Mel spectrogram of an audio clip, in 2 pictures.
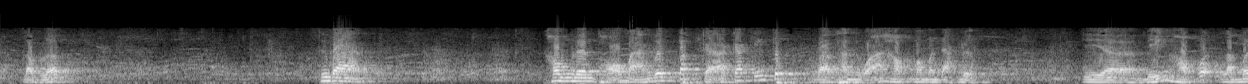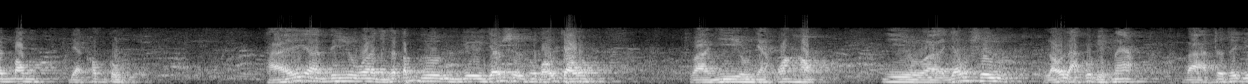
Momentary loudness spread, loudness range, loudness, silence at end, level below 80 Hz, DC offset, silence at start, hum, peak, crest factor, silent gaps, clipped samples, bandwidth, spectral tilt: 20 LU; 6 LU; -9 LUFS; 0 s; -34 dBFS; under 0.1%; 0 s; none; 0 dBFS; 10 dB; none; 0.2%; 5.8 kHz; -10 dB/octave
